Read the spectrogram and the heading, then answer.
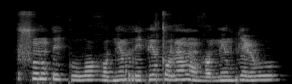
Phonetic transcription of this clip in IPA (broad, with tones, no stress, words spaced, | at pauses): sũ˦ɾũ˧ʔ ɾi˨ku˨wo˧ ɦo˨bʲõ˦ ri˨pʲɔ˦to˧lʲõ˦ lˠõ˨ɦɤ˨ mʲũ˧ bi˦˨ɭu˦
